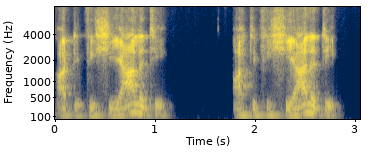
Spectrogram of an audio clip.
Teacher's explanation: Al will take the maximum energy, will take the maximum stress. So that is why it is called primary stress. R and fish will be secondary stress syllables.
